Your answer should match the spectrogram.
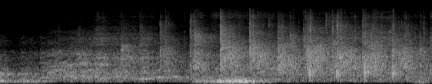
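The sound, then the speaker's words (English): A crowd claps in a steady, irregular patter that builds after a second and continues throughout, with faint murmuring voices underneath. It is the women at the back of the audience applauding during a pastor's sermon. “All the women in the back clapping, elbowing their husband.”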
